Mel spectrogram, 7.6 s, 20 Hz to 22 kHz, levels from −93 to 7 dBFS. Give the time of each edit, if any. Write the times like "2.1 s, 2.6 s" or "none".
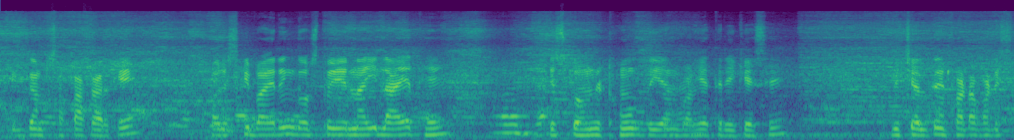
5.1 s

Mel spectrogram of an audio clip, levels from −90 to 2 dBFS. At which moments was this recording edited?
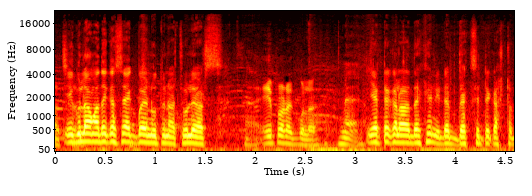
3.0 s

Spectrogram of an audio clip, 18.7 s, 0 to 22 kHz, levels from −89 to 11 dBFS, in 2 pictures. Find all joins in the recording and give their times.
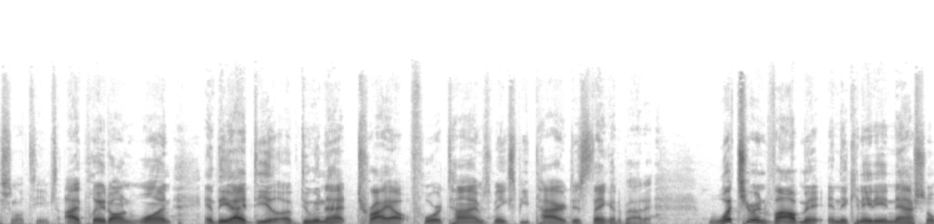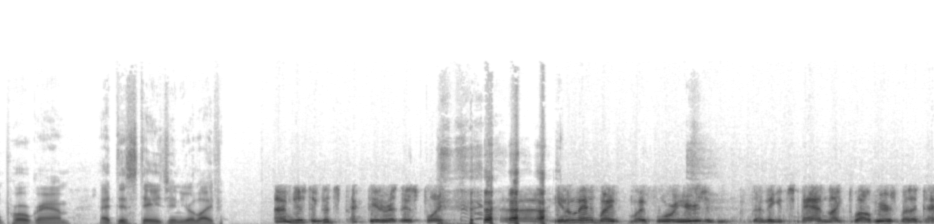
none

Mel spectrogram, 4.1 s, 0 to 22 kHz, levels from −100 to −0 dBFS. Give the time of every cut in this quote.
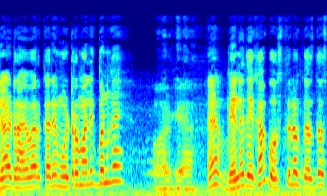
none

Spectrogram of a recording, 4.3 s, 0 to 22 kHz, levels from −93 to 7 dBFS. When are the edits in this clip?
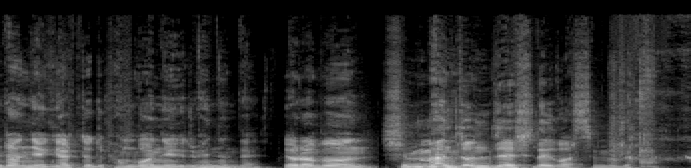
1.7 s

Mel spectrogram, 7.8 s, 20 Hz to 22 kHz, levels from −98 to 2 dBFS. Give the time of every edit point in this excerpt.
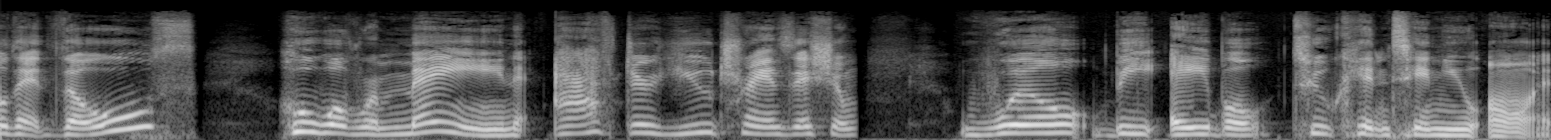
4.3 s

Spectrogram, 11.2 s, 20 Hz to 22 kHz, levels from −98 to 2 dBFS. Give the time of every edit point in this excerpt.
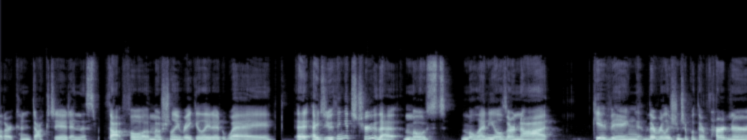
1.3 s, 4.2 s, 9.7 s

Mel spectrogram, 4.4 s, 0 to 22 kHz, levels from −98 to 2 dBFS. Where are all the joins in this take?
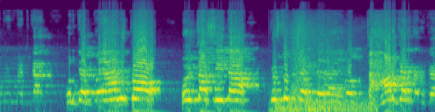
3.4 s

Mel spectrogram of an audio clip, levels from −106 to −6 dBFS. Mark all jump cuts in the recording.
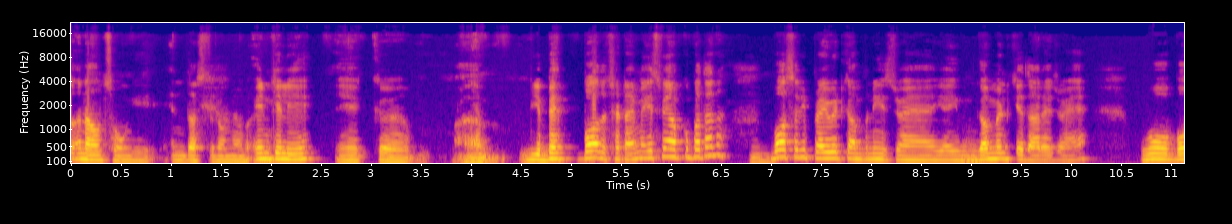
1.8 s

